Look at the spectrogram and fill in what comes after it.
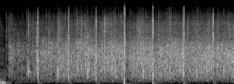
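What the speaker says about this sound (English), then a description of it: "let's give another huge round of applause to all of the honorees" Applause at a volunteer awards and recognition event, a dense bed of clapping with several sharp, distinct nearby claps standing out on top of the crowd.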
